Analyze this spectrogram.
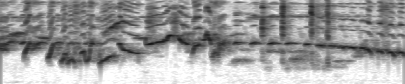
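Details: White-rumped shama song used to provoke a response from a bird that is reluctant to sing: dense, unbroken warbling of fluty whistles over a steady tone, with quick chattering notes and sharp clicks toward the end.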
